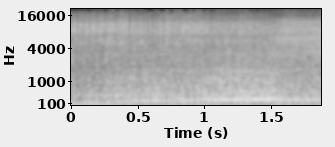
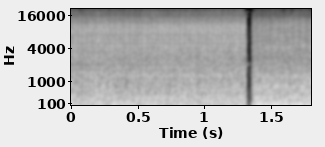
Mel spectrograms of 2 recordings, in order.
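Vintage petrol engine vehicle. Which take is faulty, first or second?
first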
